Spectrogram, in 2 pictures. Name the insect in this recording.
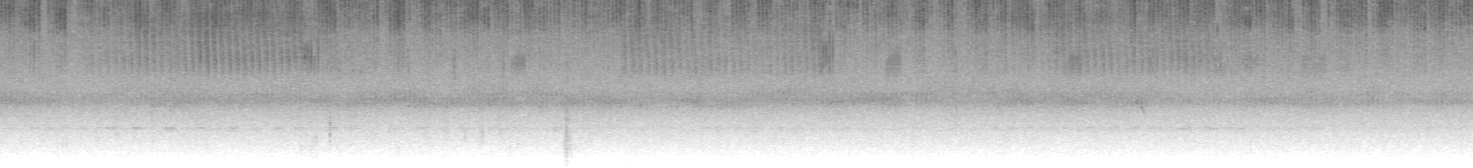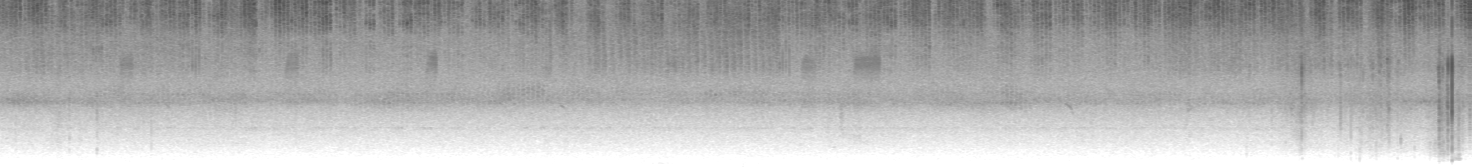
Platycleis albopunctata, an orthopteran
